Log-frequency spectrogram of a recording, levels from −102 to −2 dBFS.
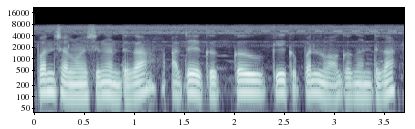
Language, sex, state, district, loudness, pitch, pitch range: Wancho, male, Arunachal Pradesh, Longding, -18 LUFS, 120 Hz, 110-135 Hz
